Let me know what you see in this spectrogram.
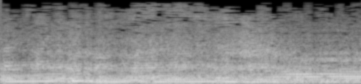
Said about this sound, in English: There's a muscle car racing a motorcycle right outside the window here. And the point, the reason I'm highlighting it, not just ignoring it, both of those engines, the muscle car and the motorcycle, were built for power and speed.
